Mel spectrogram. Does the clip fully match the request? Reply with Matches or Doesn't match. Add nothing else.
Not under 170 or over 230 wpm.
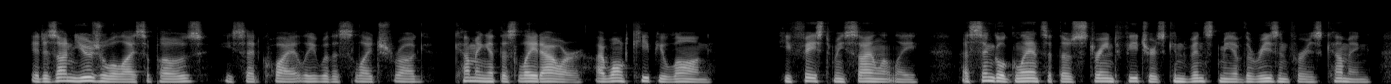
Matches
